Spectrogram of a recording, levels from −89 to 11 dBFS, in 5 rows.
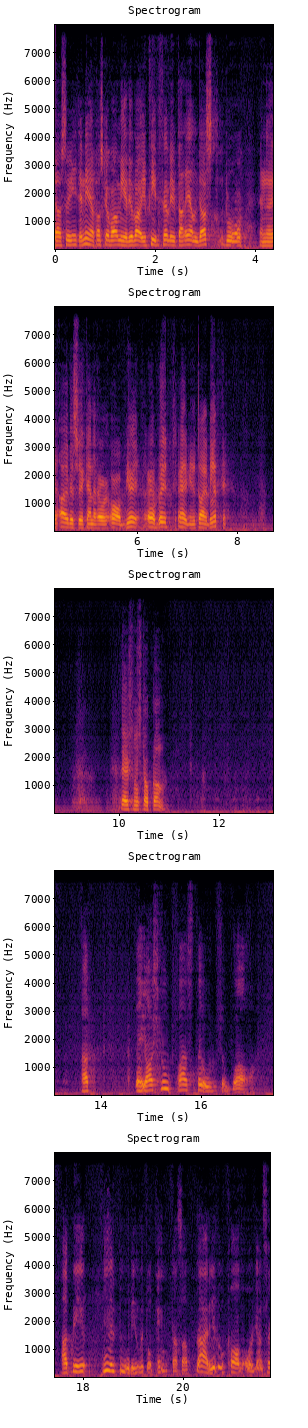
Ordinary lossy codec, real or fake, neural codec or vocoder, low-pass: none; fake; codec, 16 kHz, 1 kbps, FunCodec, trained on Chinese and English, 50 frames a second; none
